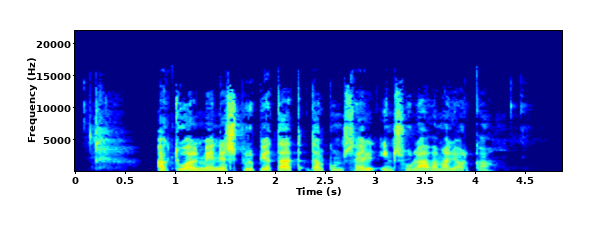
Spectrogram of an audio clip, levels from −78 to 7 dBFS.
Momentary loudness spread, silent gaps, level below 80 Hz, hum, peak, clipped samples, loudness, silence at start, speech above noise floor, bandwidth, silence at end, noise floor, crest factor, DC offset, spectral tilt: 13 LU; none; -74 dBFS; none; -4 dBFS; under 0.1%; -23 LUFS; 0.15 s; 30 dB; 16 kHz; 0.7 s; -54 dBFS; 22 dB; under 0.1%; -1 dB/octave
